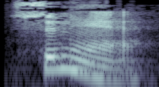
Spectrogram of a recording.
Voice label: cheers, Sylt Frisian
